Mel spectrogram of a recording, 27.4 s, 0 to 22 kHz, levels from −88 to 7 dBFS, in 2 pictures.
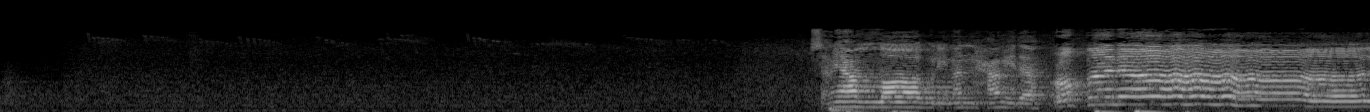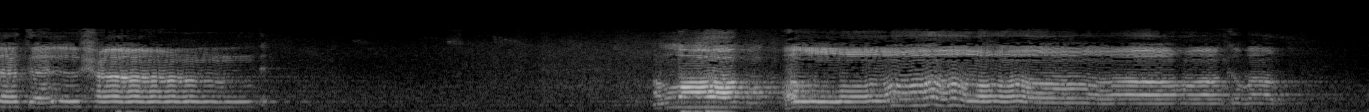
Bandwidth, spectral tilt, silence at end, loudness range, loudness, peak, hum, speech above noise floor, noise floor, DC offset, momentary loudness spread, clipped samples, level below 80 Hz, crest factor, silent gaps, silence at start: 8 kHz; -2.5 dB/octave; 0.8 s; 9 LU; -27 LUFS; -12 dBFS; none; 39 dB; -66 dBFS; under 0.1%; 16 LU; under 0.1%; -64 dBFS; 20 dB; none; 8.1 s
